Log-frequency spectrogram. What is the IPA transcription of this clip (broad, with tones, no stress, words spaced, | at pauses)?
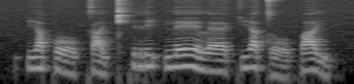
ʔi˦˥a̯poː˨˩ka˨˩j kʰri˥˩ʔneː˥˩lɛː˧ ki˥˩a̯toː˩˦pa˥˩j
